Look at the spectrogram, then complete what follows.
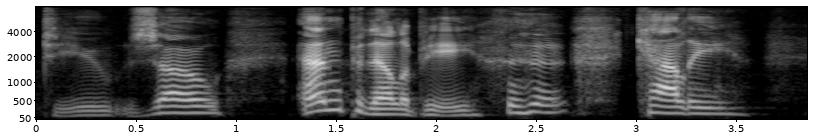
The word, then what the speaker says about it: Callie: Callie uh rhymes with Sally.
